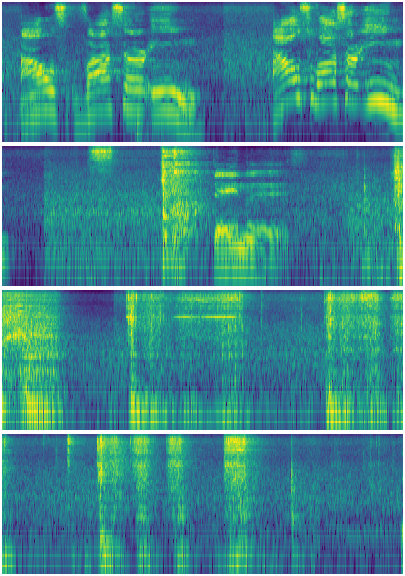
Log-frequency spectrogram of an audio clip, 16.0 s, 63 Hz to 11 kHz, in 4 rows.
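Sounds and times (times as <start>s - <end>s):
handheld power tool bursts: 7.9s - 10.6s, 13.0s - 14.6s.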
